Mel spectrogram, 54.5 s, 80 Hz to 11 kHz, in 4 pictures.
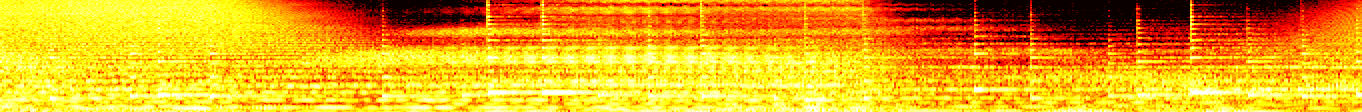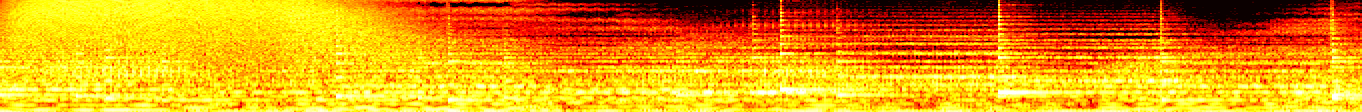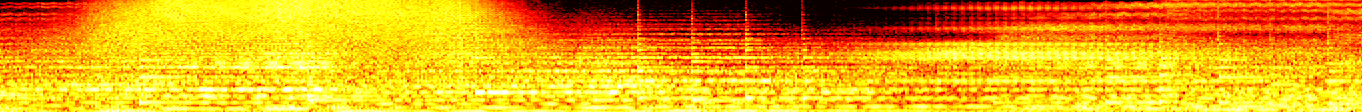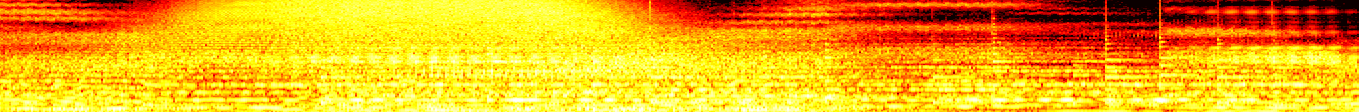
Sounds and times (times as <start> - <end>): Soundtrack music: 0.0 - 54.4
Tender music: 0.0 - 54.4.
